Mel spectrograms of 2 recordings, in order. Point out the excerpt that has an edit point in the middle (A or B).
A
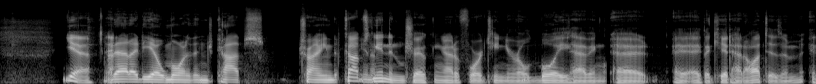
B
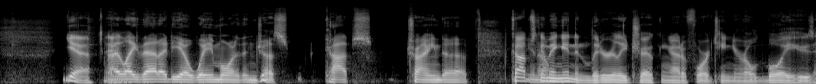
A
